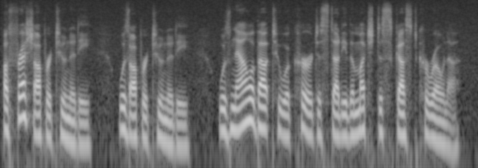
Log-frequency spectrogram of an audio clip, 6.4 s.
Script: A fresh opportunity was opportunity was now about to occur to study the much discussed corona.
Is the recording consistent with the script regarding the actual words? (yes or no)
yes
